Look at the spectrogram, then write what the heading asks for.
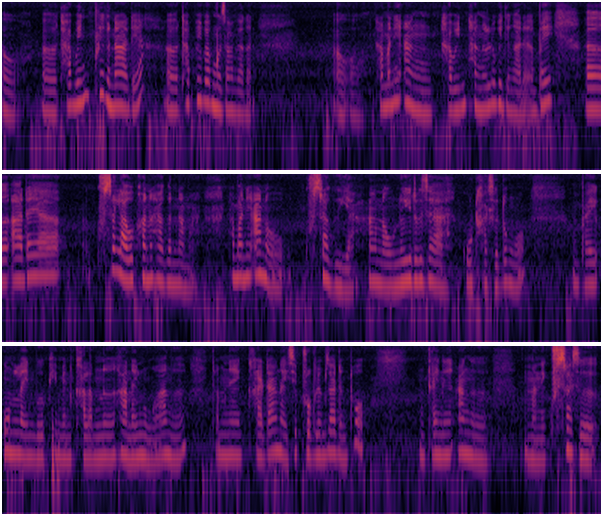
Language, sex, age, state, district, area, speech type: Bodo, female, 18-30, Assam, Kokrajhar, rural, spontaneous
